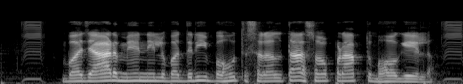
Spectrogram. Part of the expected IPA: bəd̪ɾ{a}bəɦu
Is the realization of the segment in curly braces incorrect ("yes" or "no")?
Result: yes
